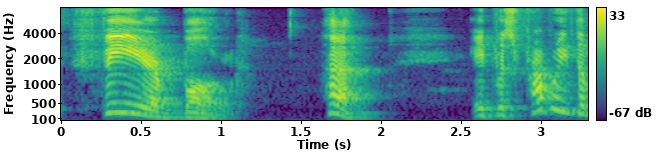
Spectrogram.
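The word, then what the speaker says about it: Firbolg: the guy was sitting next to goes it's fear bulk huh it was probably the most aggressive correction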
